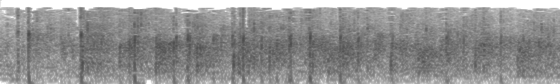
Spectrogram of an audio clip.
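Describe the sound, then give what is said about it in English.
A crowd at a Christian worship gathering applauds steadily, many hands clapping at once in a dense, continuous patter with sharper individual claps poking through, fairly loud and sustained throughout. “Come on, let's give it a clap.”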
